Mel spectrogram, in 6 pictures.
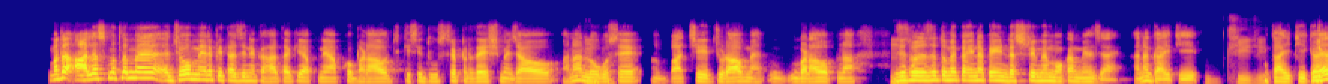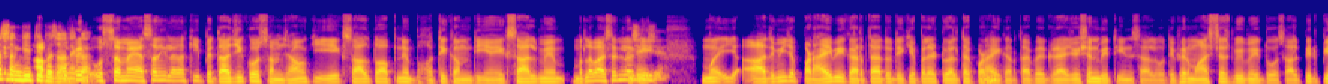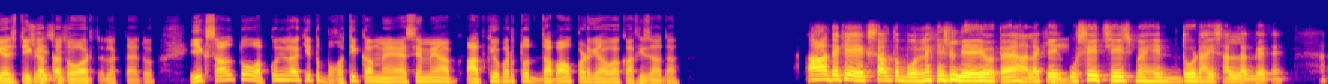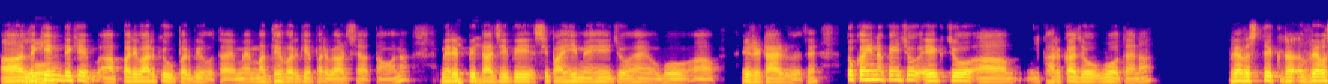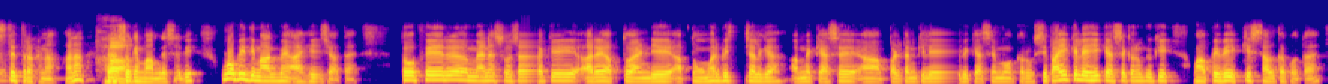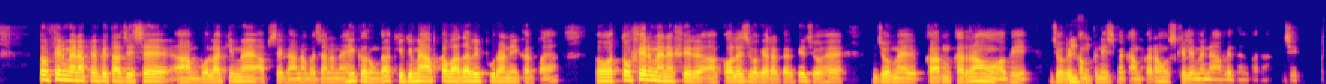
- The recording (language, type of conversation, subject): Hindi, podcast, तुम्हारे घरवालों ने तुम्हारी नाकामी पर कैसी प्रतिक्रिया दी थी?
- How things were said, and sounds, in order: in English: "इंडस्ट्री"; in English: "ट्वेल्थ"; in English: "ग्रेजुएशन"; in English: "मास्टर्स"; laughing while speaking: "बोलने के लिए ही"; in English: "रिटायर्ड"; "व्यवस्थित" said as "व्यवस्थिक"; in English: "कंपनीज़"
